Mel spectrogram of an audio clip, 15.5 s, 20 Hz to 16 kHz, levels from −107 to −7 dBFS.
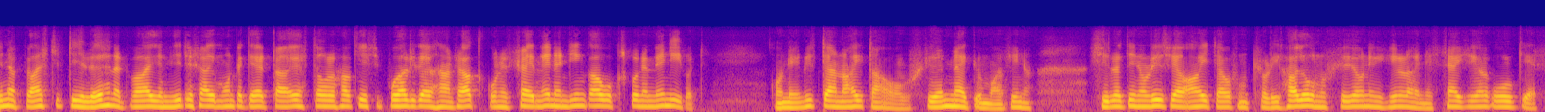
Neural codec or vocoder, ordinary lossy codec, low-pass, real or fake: codec, 16 kHz, 0.8 kbps, ZipCodec; none; 7.2 kHz; fake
